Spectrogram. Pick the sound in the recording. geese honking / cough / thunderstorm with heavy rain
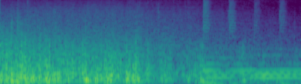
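thunderstorm with heavy rain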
